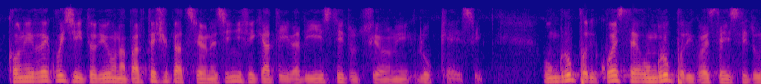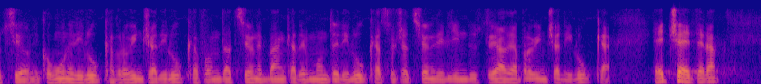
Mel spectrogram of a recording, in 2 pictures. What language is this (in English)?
Italian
